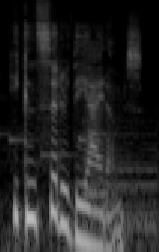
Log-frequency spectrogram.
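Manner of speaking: ordinary delivery, nothing marked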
